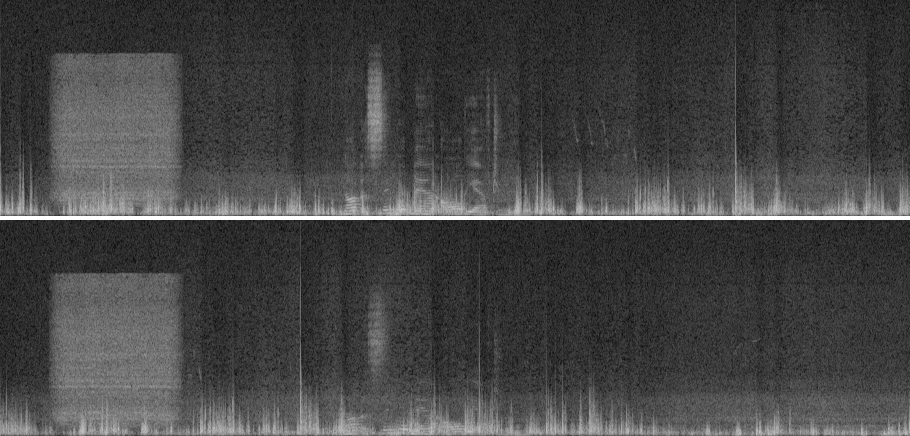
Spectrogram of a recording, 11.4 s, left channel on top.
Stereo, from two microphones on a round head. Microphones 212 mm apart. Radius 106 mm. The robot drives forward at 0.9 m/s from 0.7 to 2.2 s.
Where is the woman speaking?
45° left (ahead or behind), 1.6 m.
